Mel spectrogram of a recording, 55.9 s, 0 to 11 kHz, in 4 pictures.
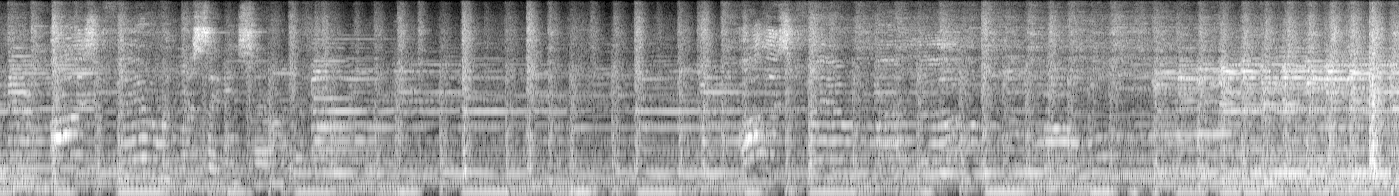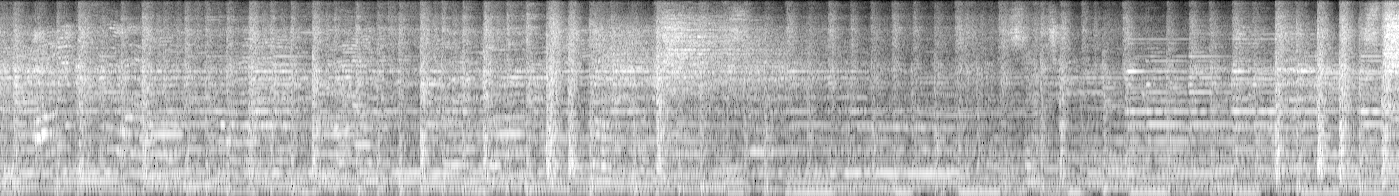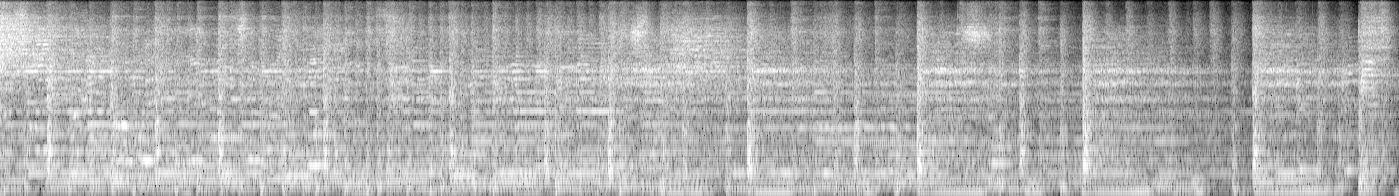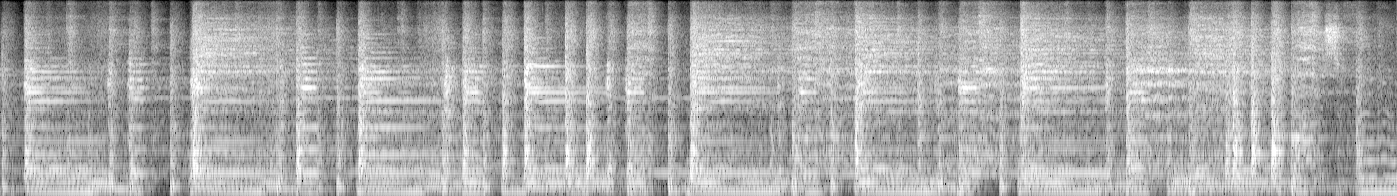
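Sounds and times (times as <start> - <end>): heavy bass line: 0.0 - 55.9
live band playing: 0.0 - 55.9.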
